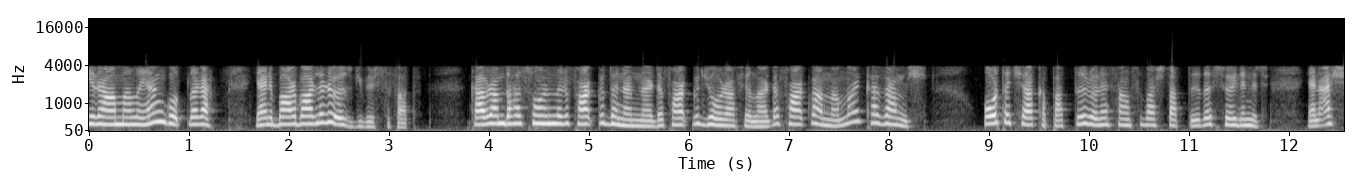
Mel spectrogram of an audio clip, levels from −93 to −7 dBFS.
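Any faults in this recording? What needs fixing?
The speech passed through a Bluetooth CVSD headset codec for its whole length, which fits a 64 kbps CVSD link. That codec sends one bit per sample to say whether the signal rises or falls, adapting the step size as it goes, and it discards everything above 4 kHz. The result is plainly audible: the speech sounds narrow and muffled, s sounds come out scratchy, louder bright passages smear where the steps can't keep up, and a granular hiss sits underneath throughout. Recording through a wired microphone, or a Bluetooth headset using a wideband codec such as mSBC or LC3, would prevent it.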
